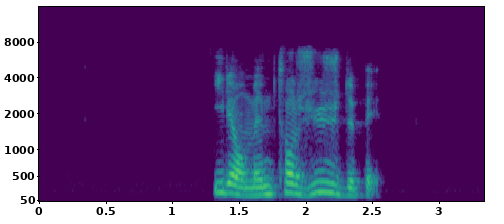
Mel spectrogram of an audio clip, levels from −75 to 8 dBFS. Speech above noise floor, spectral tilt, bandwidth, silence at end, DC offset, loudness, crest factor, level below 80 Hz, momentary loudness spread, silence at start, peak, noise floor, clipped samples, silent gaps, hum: 51 dB; -6 dB/octave; 7.6 kHz; 0.8 s; under 0.1%; -21 LUFS; 20 dB; -72 dBFS; 10 LU; 1.3 s; -4 dBFS; -70 dBFS; under 0.1%; none; none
